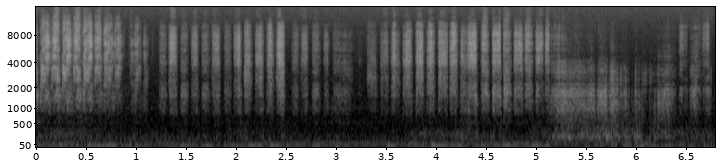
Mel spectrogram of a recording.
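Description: A marker's felt tip rubs in rapid short strokes across a thin printed paper coloring sheet lying flat, colouring in the collar. The strokes make a quiet, bright, scratchy rasp with a brief pause near the middle. Toward the end it turns into a softer, lower rubbing before the bright strokes return.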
